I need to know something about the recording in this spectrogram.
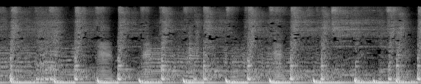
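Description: A live Mexican brass banda playing: trumpets and trombones carrying the melody over a sousaphone bass line, with a drum kit keeping a quick, steady beat.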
